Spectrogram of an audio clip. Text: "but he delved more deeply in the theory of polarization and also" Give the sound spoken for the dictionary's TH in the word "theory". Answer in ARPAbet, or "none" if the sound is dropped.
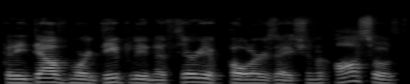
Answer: TH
